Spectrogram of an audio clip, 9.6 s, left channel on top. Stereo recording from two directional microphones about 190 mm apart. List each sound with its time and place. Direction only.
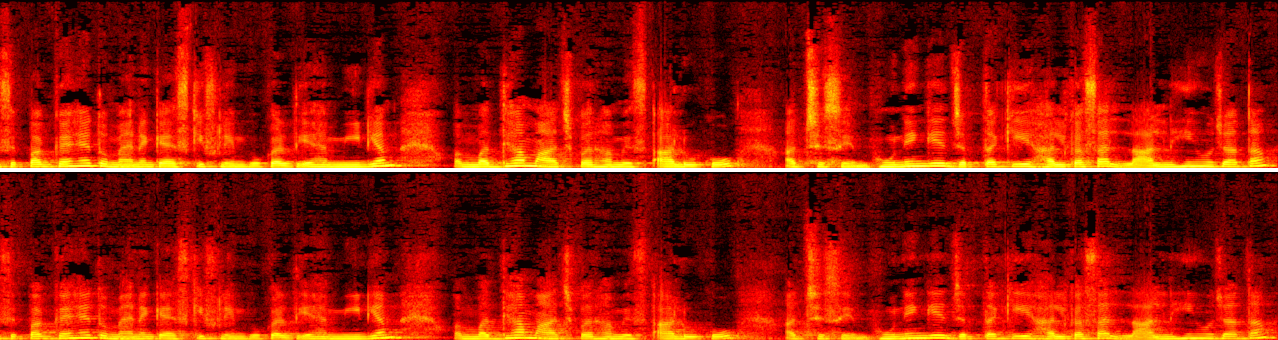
0.0 s a woman's voice: 35° left (ahead or behind)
